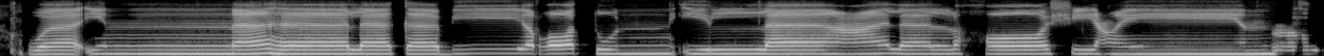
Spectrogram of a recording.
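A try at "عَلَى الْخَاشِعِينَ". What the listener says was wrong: Kasrohnya ain enggak? Alal khosyi'in.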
